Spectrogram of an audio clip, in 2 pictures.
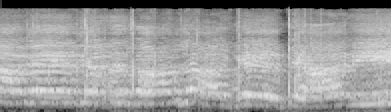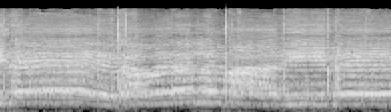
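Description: A group of women singing a Rajasthani Gangaur folk song together, with hand claps.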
